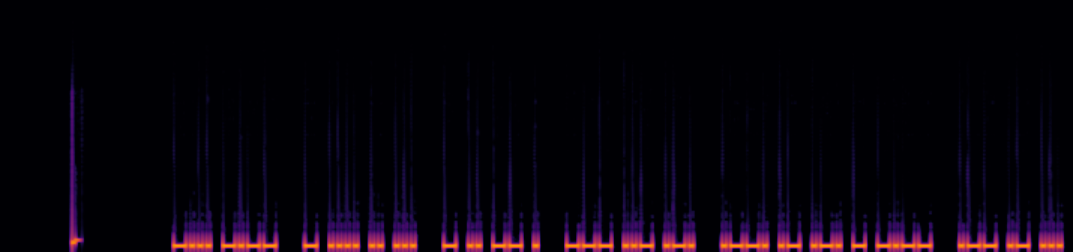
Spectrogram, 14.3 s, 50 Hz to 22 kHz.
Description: Morse code, heard as a keyed tone, about 22 wpm, 700 Hz. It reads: BY THIS TIME OUR PARTY WAS
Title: Sentences from Top 1400 Words 22wpm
